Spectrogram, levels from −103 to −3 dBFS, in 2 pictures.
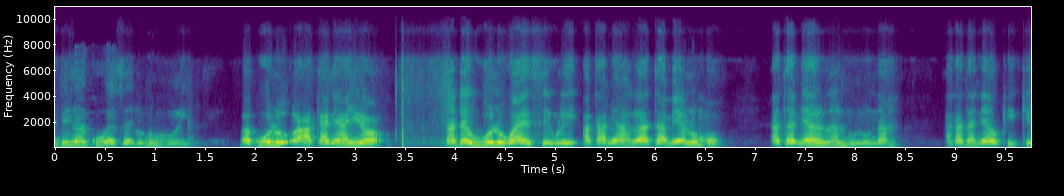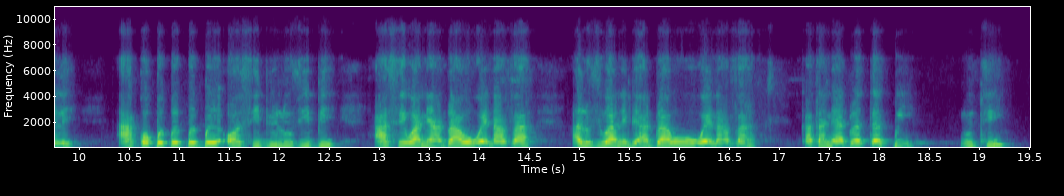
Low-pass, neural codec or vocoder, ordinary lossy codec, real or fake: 7.2 kHz; none; Opus, 16 kbps; real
